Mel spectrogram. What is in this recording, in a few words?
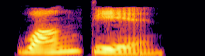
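"网点", Mandarin Chinese; chinese flashcards; hsk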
